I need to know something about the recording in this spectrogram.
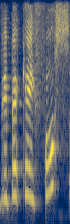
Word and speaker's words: Vibeke Foss: Today I'm interviewing Vibeke Foss of Gorgeous Geek. Did I pronounce it right?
